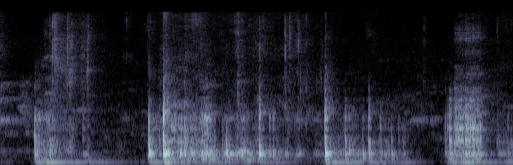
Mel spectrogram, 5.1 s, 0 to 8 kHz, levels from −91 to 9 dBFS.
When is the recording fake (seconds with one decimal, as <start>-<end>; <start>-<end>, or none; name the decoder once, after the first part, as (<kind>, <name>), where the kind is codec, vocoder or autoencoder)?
1.0-1.7 (vocoder, BigVGAN v2); 2.7-4.4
